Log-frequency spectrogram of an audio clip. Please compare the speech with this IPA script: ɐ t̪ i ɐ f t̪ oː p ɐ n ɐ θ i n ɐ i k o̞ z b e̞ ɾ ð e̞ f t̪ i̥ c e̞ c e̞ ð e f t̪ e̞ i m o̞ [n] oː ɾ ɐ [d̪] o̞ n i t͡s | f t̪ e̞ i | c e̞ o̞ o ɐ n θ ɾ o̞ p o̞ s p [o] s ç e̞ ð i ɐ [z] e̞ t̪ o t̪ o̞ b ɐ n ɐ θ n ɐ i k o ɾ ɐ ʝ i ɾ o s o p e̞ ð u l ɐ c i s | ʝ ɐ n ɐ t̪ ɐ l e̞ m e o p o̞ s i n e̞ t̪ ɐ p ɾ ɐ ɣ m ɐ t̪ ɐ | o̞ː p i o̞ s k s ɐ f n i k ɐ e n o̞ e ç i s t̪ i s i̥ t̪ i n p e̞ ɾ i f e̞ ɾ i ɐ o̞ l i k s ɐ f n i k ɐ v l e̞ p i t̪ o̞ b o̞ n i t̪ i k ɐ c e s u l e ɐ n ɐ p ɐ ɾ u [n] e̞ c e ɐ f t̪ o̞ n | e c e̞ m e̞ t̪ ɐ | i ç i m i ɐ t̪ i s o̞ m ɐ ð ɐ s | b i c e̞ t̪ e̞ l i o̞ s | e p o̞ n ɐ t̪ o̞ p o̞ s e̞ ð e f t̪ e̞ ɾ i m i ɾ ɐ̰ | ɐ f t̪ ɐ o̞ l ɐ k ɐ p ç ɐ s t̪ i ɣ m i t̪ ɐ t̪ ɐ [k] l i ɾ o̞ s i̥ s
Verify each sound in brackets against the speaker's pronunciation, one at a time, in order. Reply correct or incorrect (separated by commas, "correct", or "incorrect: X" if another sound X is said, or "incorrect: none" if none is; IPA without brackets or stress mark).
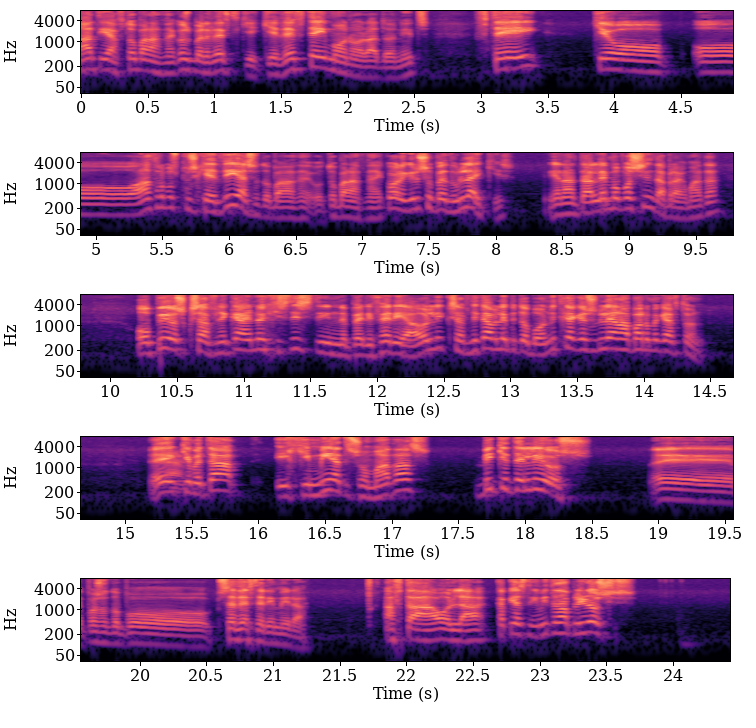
correct, correct, incorrect: u, incorrect: s, incorrect: m, incorrect: p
